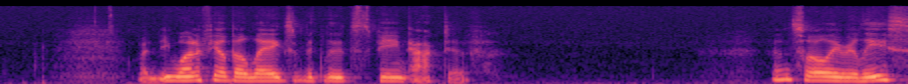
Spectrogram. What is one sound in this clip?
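A woman speaks calmly and softly into a close microphone.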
